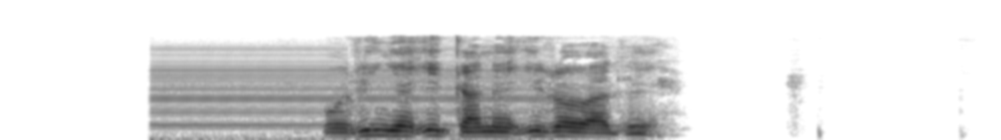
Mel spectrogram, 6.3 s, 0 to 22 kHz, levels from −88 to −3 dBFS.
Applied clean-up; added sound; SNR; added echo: none; Telephone; 16 dB; none.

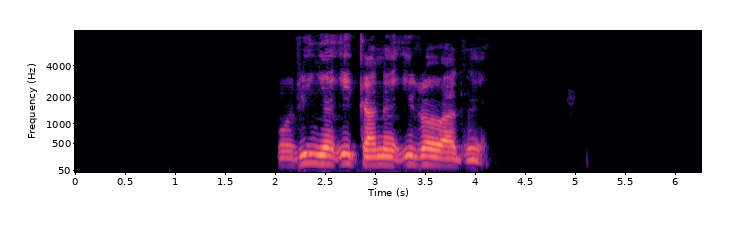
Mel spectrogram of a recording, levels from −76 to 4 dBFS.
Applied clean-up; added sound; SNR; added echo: neural mask model DeepFilterNet 3.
